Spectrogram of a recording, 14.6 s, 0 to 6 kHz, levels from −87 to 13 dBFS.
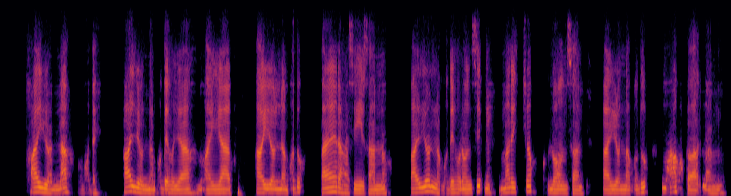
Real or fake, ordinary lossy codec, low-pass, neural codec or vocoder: fake; Opus, 24 kbps; 5.4 kHz; codec, 44.1 kHz, 1.7 kbps, Pupu-Codec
